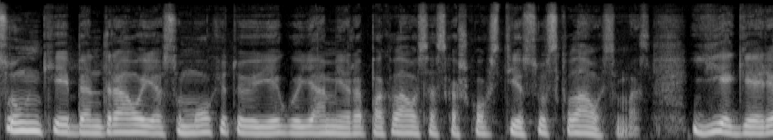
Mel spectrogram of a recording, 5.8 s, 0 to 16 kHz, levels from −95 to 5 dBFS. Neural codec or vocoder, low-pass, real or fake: none; 14.4 kHz; real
